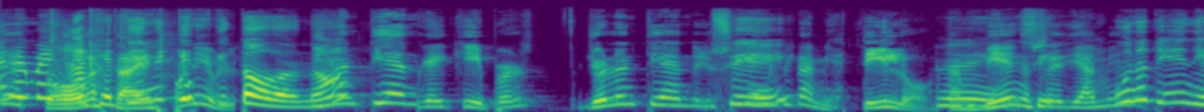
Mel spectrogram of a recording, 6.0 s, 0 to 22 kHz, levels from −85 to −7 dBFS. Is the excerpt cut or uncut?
cut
